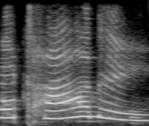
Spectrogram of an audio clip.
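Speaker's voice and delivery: put-on squeaky, very high voice with southern accent. Retelling a woman's remark, in a little southern Minnie Mouse voice. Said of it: "This little like southern Minnie Mouse voice".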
